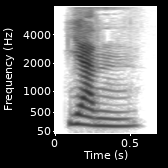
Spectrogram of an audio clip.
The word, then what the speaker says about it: 人: This word is pronounced with a falling tone. Say person. Yan.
